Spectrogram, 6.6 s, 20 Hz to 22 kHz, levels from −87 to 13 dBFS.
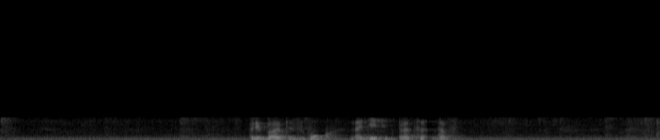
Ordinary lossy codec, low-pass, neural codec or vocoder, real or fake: Opus, 64 kbps; 3.6 kHz; vocoder, 24 kHz, 100 mel bands, Vocos; fake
